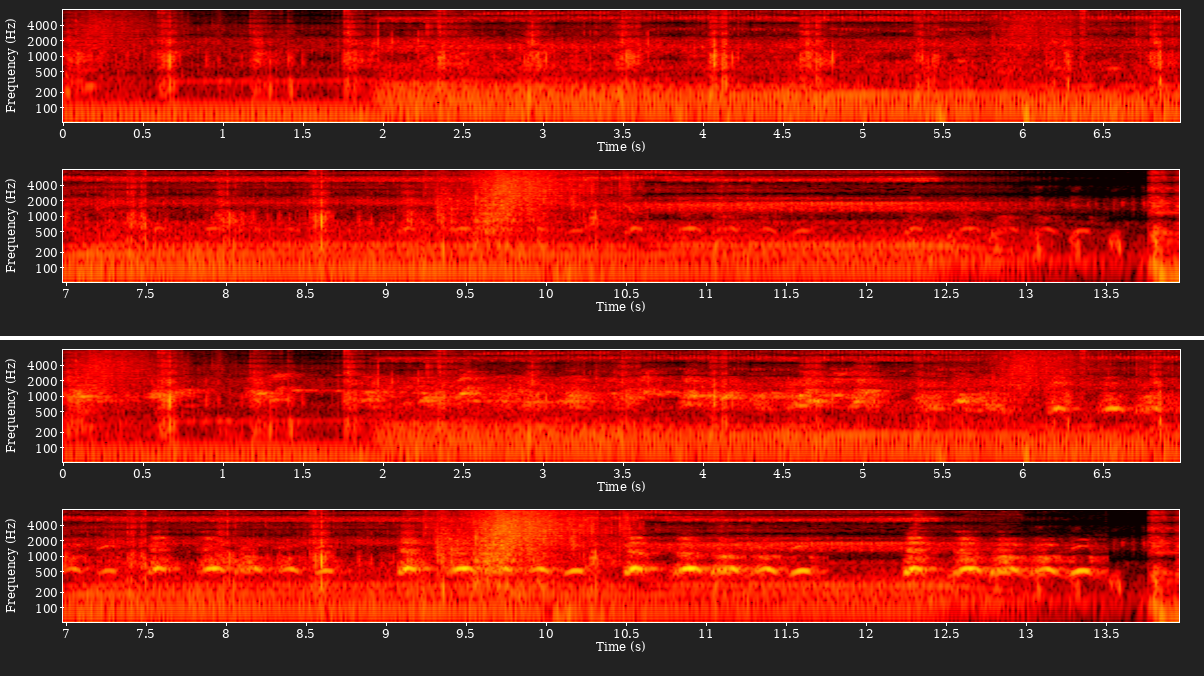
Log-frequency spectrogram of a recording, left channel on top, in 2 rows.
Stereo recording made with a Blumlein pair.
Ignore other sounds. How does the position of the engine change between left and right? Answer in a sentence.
You can hear the engine stay put.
